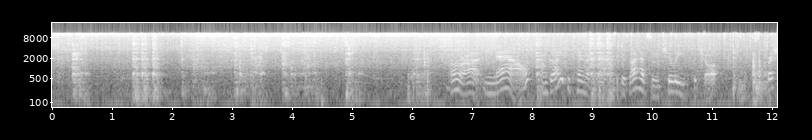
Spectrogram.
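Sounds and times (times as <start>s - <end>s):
rice sizzling in a frying pan: 0.0s - 12.0s
utensil scraping a pan: 1.4s - 5.3s.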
